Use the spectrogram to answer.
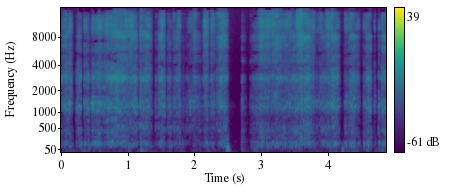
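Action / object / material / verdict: scrape / pencil on paper notepad / paper / none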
